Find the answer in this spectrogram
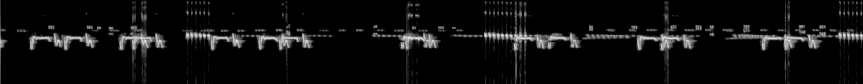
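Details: Red-headed prinia, male and female, in lively song used as a bird lure; short high chirping phrases repeated about every second, each a quick rising-falling figure, with faint higher ticks.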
